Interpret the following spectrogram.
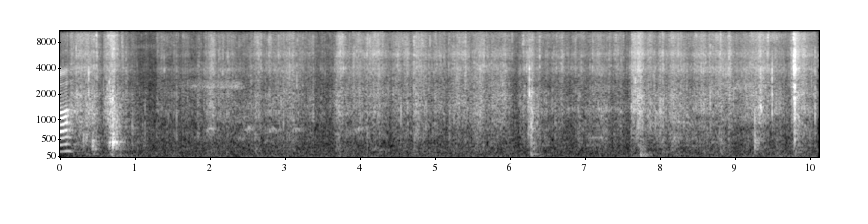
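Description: Plastic bubble wrap crinkling as it is handled and pulled open to unwrap a small metal part, with a few sharper crackles scattered through.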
